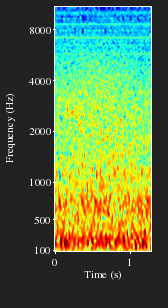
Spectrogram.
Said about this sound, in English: It's pretty good waves breaking in here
